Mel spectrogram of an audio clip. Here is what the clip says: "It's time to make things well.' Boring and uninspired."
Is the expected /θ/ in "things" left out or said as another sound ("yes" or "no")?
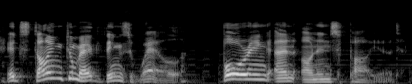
no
